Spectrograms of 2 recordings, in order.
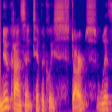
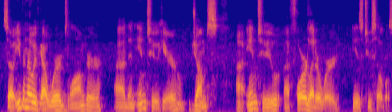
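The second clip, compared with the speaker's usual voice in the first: ordinary talk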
